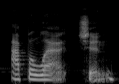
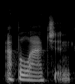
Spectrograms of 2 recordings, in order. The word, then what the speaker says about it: Appalachia: crowns feels very appal Appalachian Appalachian I agree I think people in Appalachia say it like Appalachia but I was born and raised to say it as Appalachia uh there's about to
